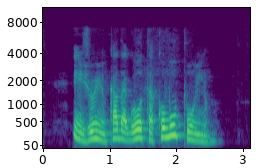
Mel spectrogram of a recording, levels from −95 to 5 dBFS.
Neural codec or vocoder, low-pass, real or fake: none; 7.2 kHz; real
